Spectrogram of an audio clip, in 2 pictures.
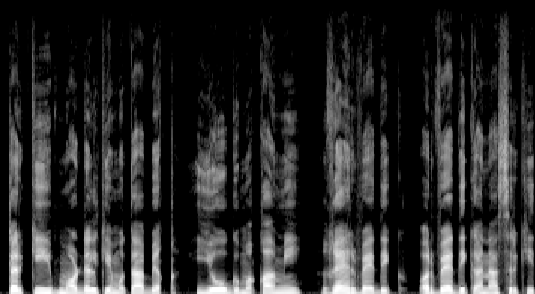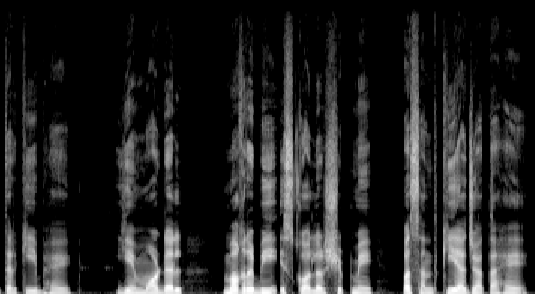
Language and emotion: Urdu, neutral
